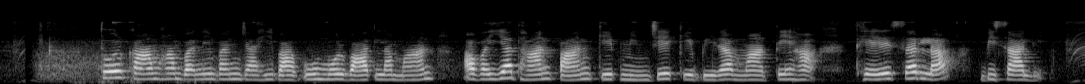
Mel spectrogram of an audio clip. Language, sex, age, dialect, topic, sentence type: Chhattisgarhi, female, 51-55, Eastern, banking, statement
